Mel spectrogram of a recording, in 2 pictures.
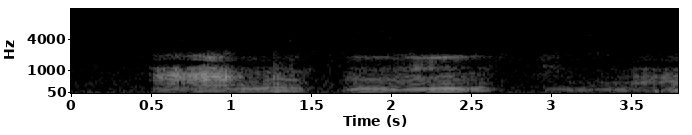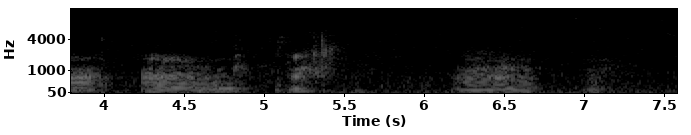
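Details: Doberman at play in a small room, uttering a series of groaning, moo-like calls, six wavering harmonic moans of roughly a second each with brief pauses between them.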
